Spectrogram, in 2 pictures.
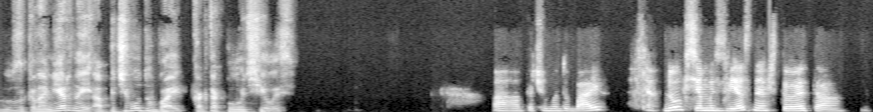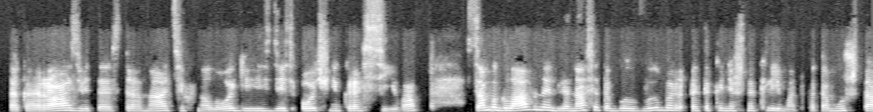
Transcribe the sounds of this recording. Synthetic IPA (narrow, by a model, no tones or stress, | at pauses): nuzəkənɐmʲe̞rnɨjapət͡ɕɪmud̪ʊbajkak̚t̪ak̚pəlˠʊt͡ɕilˠəsʲ | apət͡ɕɪmud̪ʊbaj | nufsʲe̞mɪzvʲe̞snəjəʂt̪oɛt̪ət̪ɐkajəɾazvʲɪt̪əjəst̪ɾɐnatʲɪxnɐlˠo̞ɡʲɪɪːzʲdʲesʲo̞t͡ɕɪnʲkɾɐsʲivəsamɨjɡlˠavnɨjəd̪lʲɐnasɛt̪əbɨlˠvɨbərɛt̪əkɐnʲe̞ʂnəklʲimət̪pət̪ɐmuʂt̪o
